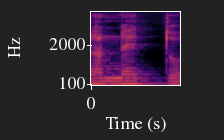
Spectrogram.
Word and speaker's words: annetto: Quindi confrontiamo le due frasi. Da un lato c'è ho vissuto un annetto a Roma e dall'altro c'è le ho comprato un anello. Sentite la differenza? Annetto, anello.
